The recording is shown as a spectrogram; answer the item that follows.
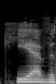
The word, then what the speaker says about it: Kyiv: Apparently, I was wrong last hour when you said Kyiv, and I corrected you to Kiev. It appears that Kiev is the Russian pronunciation, and Kyiv is the Ukrainian.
